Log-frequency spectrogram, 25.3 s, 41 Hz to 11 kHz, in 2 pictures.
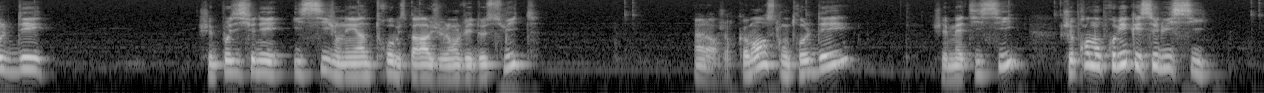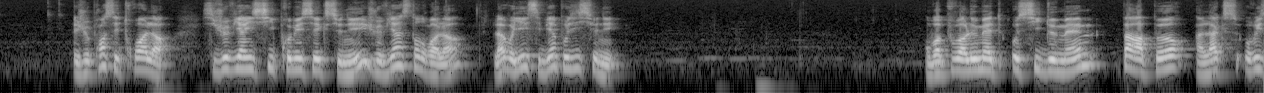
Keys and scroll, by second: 8.2 ctrl+d.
